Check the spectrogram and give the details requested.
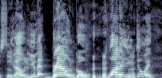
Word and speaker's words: Braun: Braun is playing well now. Christian, I call him Braun, that. but they say Brown. It's spelled Braun.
